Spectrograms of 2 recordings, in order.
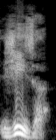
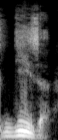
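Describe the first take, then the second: First: The word begins with a soft J sound. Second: The word begins with a hard G sound. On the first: The speaker calls it wrong. "technically you would read it Giza, but it's not" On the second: The speaker calls it right. "It's Giza"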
